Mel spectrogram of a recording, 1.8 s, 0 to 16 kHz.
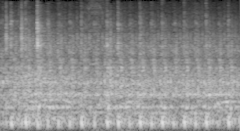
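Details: Nearly new Honda WB20XT water pump with GX120 engine that would not start, after carburetor cleaning, fuel on and choke set: fires on the first pull and runs with even chuffing, about seven pulses a second, no knocks or misses. Normal running.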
